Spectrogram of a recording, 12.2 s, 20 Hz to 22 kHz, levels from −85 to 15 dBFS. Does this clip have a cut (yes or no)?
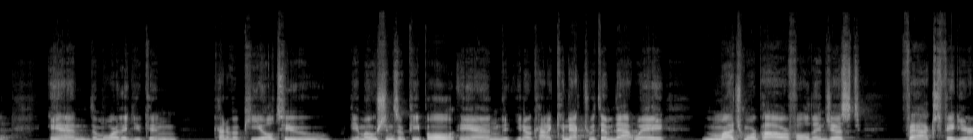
no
